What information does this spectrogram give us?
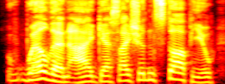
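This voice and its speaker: An anxious, reluctant stallion unicorn played by a man from a cartoon pony story. He speaks hesitantly, a little higher than the narrator. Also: unhurried, a bit bright. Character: nervous, reluctant young male unicorn pony.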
